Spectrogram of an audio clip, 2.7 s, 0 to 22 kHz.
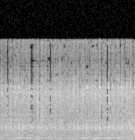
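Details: Craftsman (MTD) B2000 two-stroke blower after carb cleaning, carb kit and trigger modification, idling about 2800 rpm while warming up: smooth steady buzz at even speed, no surging or stumbling; running healthy.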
